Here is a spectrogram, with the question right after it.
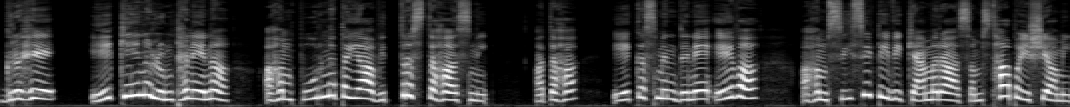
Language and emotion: Sanskrit, fearful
